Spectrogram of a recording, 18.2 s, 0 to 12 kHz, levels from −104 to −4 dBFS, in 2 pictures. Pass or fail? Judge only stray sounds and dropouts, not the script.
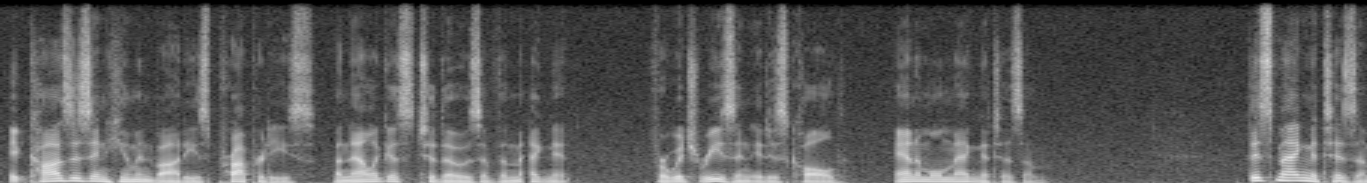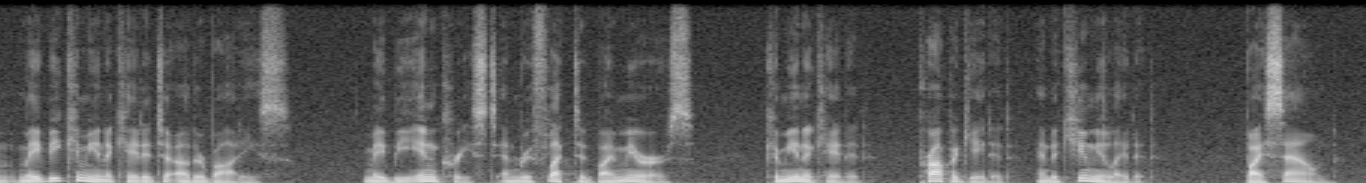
fail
